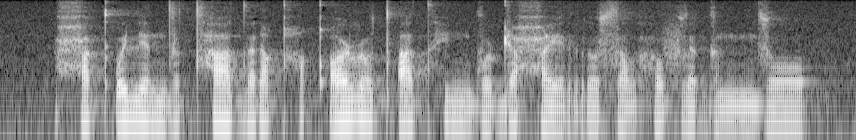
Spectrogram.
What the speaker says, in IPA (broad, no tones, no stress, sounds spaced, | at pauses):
ħ ɐ kʼ o lʲ a n d ɐ tʰ a d̪ ɐ ɾ e qʰ ɐ qʼ u ɭ o tʼ a t̪ʰ i ŋ ɡ o ɖ i ħ e r o s e lˠ h o f l ə ɡ ɐ n ə n z o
